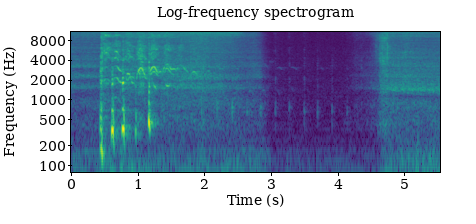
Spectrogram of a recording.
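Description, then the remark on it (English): A person breathes in an exaggerated, heavy way, demonstrating 'combat breathing': a quick burst of four or five sharp, raspy huffs with a throaty edge, then a breathy hiss that fades into silence before soft noise returns. “This is like spring break breathing.”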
